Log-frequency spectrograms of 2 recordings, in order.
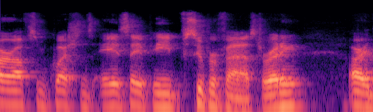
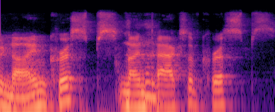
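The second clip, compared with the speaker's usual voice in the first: slow, sarcastic tone. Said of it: "Sorry for the sarcasm".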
